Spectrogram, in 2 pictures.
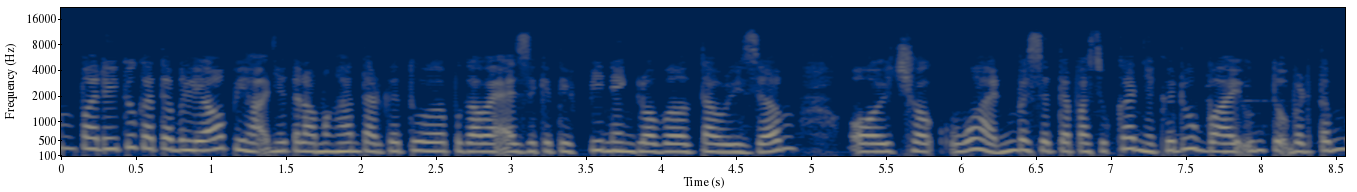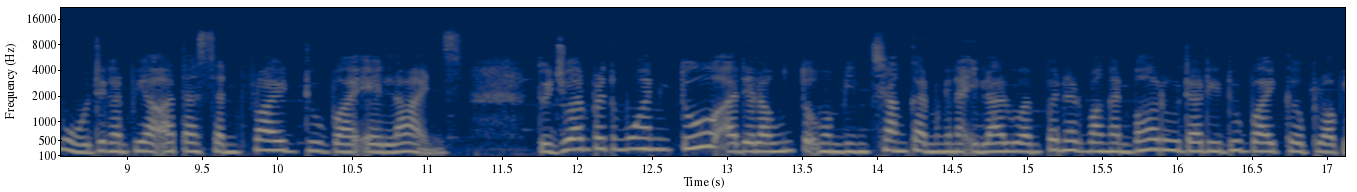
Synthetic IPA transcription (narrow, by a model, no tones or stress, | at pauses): padait̪ukat̪abəliawpiɦa̰ʔɲat̪əlahmə̃ŋɦant̪arkət̪uapəɡawajɛkzɛkut̪ifpinɛ̃ŋɡlobalt̪ɛɾɔɾizəmʔɔt͡ʃɔk̚wanbərsərt̪apasukanɲãkədubajʔunt̪ʊk̚bərt̪əmũdəŋãnpiɦaʔat̪asanflajdubajʔɛlajnst̪ud͡ʒuanpərt̪əmũanit̪ua̰dalahunt̪ʊk̚mə̃mbiɲt͡ʃaŋkanməŋənãʔilaluanpənərbaŋãnbaɾudaɾidubajkəpəlawpi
